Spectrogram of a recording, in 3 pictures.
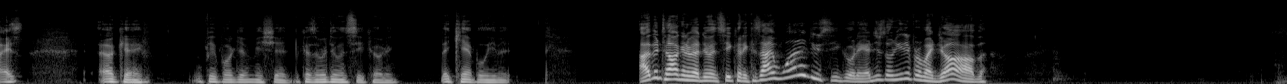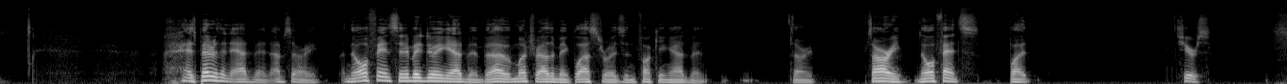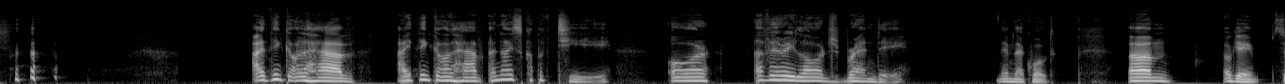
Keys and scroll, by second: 38.4-38.5 typing.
